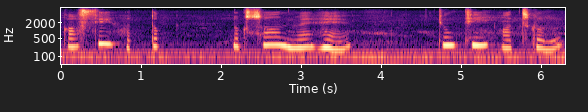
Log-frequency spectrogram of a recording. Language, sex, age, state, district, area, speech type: Urdu, female, 18-30, Uttar Pradesh, Gautam Buddha Nagar, urban, spontaneous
